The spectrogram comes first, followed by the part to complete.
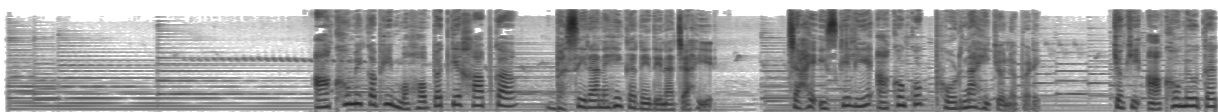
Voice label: AD HINDI, F HINDI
